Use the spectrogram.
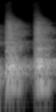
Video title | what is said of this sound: Looking for an Affordable Tele? Don't Forget the Schecter PT! | if you can hear that it's hollow inside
